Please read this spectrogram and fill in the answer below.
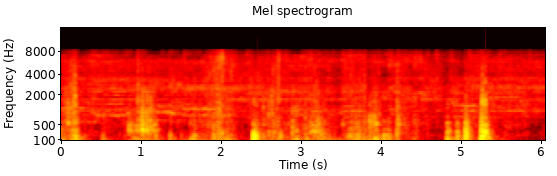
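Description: Cardboard boxes of trading cards being handled and moved on a table: irregular knocks, taps and scrapes, with the loudest thump about five seconds in.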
